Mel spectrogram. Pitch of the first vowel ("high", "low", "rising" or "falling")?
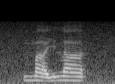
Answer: low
